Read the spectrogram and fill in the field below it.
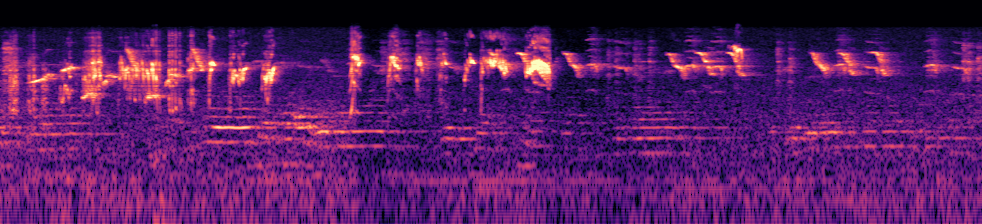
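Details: White-rumped shama (murai batu) lure song meant to trigger an aggressive reply from other shamas; continuous tumbling phrases of high whistles and chattering notes, brief emphatic peaks around the middle, soft background hum.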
